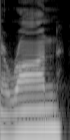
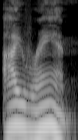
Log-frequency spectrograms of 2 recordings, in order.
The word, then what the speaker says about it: Iran: You cannot say Iran. Why? Because that's not how you say it. Iran. Iran.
